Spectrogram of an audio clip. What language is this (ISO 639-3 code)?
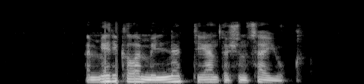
bak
